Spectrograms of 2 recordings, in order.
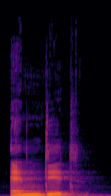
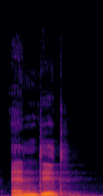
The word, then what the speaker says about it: ended: for example end becomes ended now notice I've added a extra syllable and is one syllable ended is two syllables like need becomes needed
